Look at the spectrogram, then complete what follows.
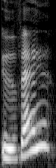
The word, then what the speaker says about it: Ove: called I believe in the audio book they pronounced it uve so I read that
